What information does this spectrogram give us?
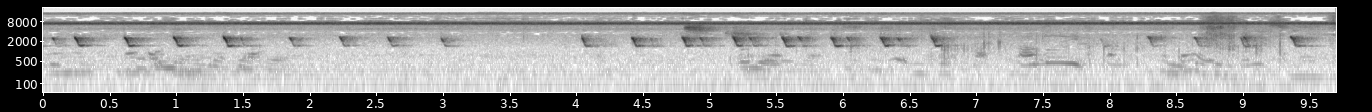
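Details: Coppersmith barbet in Bukit Brown forest, Singapore, on 12 September 2021, giving short, knocking 'tuk' notes, nearly three per second in steady runs, over a constant high insect whine and faint calls of other birds.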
